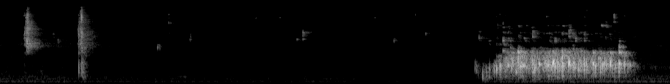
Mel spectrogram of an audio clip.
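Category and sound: household object, bong hit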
